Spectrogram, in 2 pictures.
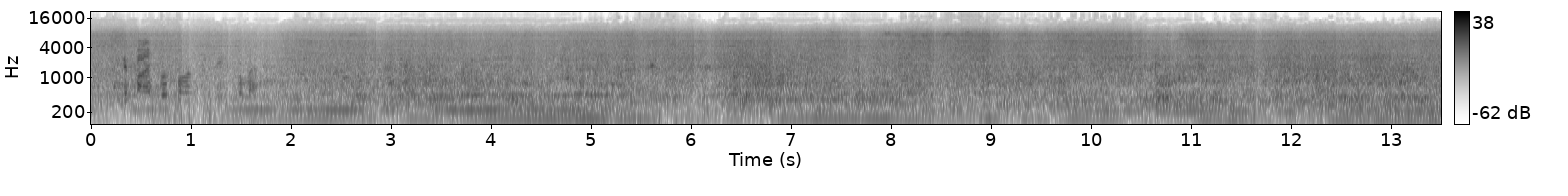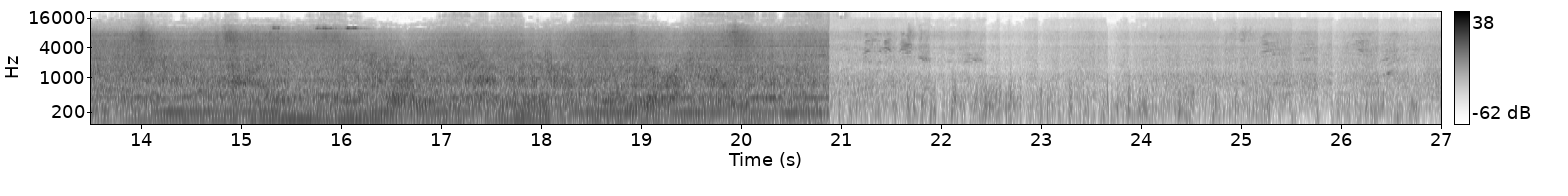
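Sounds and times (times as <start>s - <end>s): aircraft engines droning: 0.0s - 20.9s
wind on microphone: 0.0s - 27.0s.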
